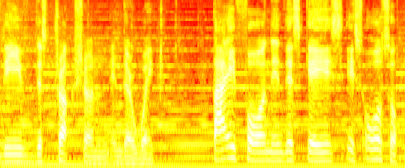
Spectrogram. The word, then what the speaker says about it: Typhon: we get to that a Typhon spelled with one o is not a typo it comes from Typhon a monster in Greek mythology known as the father of dangerous winds sounds like typhoon and so if you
